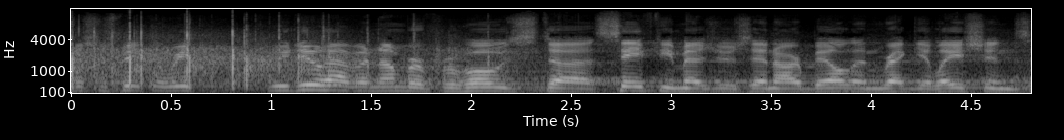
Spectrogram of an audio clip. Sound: applause

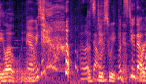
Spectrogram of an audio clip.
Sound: laughs

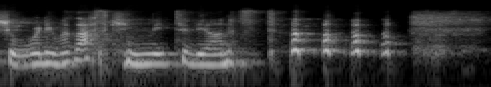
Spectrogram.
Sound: laughing

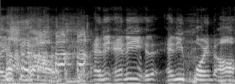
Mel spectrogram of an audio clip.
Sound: men laughing

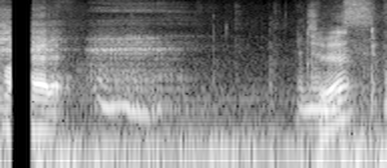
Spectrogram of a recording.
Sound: chilling hiss

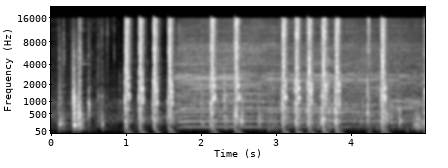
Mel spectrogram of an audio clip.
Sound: nail gun shoots

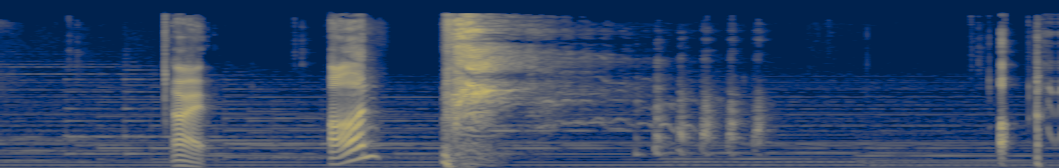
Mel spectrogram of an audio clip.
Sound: laughs

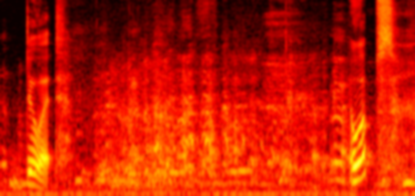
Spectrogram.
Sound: laughing

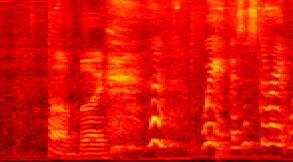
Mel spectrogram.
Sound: laughing

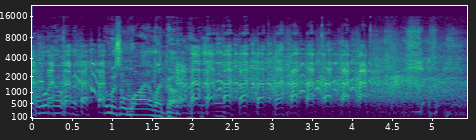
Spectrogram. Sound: laughing; continued laughter

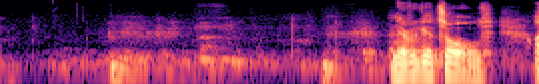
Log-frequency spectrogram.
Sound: laughter

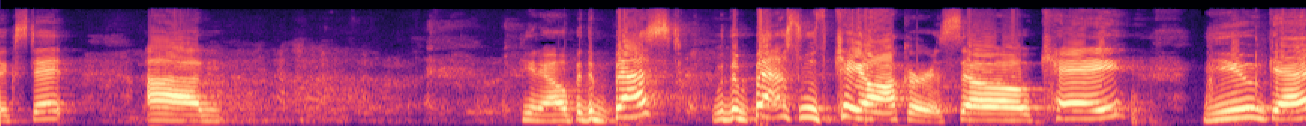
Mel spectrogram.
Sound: laugh

